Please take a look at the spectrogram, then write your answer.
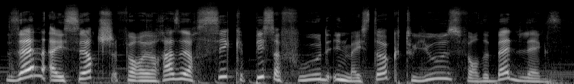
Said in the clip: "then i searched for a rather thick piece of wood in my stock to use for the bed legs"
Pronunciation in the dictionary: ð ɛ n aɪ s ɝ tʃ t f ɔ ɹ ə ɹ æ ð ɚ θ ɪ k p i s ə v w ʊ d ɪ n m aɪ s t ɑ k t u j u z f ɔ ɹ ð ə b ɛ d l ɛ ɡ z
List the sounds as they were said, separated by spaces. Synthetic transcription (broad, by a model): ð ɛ n aɪ s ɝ tʃ f ɔ ɹ ə ɹ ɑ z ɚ s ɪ k p i s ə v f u d ɪ n m aɪ s t ɑ k t u j u z f ɔ ɹ ð ə b ɛ d l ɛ ɡ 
